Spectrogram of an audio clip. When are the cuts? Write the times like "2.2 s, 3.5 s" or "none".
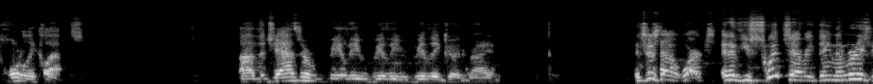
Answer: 6.2 s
